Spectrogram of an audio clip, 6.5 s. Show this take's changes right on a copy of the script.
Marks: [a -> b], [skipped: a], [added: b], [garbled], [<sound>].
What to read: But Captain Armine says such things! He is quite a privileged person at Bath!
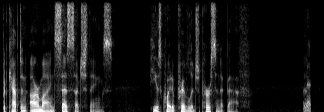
But Captain Armine says such things! He is quite a privileged person at Bath! [laugh]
